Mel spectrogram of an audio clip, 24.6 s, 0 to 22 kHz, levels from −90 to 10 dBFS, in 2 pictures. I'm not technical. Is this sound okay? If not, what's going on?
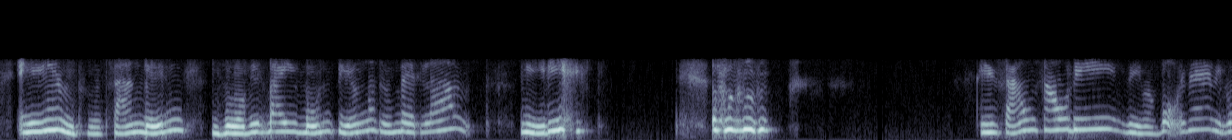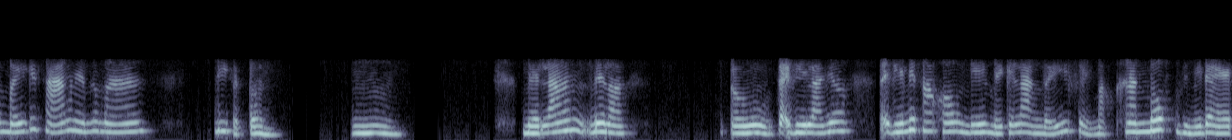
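No. From start to finish, the speech was squeezed through the AMR narrowband mobile codec, the older phone-call codec, set to one of its lowest-quality modes. It rebuilds the voice from a rough model of the throat and mouth instead of keeping the real sound, and it throws away everything above about 3.8 kHz. The result is a muffled, boxy phone-line sound that has lost its crispness, with a heavily damaged, buzzy and synthetic-sounding voice.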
